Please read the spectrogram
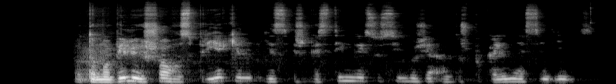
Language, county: Lithuanian, Vilnius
